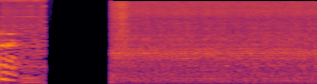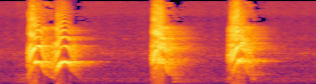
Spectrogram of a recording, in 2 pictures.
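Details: Blix the corgi barks after a few quiet seconds with a faint background hum: two quick sharp barks close together, then two more spaced about a second apart, each loud and bright.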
